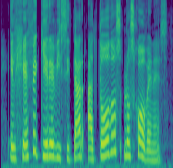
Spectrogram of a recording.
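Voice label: el Jefe Quiere Visitar A Todos Los Jovenes, Spanish, female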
